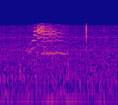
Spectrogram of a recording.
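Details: Male lynx point marble Bengal cat giving a single high, drawn-out meow lasting about half a second, followed by a brief click, recorded indoors with a steady low background hum.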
